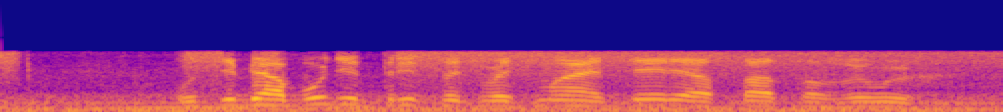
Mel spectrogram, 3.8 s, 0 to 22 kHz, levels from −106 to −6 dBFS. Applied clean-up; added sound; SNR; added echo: none; Hiss; 11 dB; none.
